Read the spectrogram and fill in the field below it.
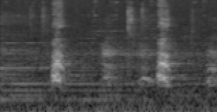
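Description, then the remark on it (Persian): A wild dog standing beside a man in a lit courtyard beyond large iron gates barks aggressively twice, sharp loud barks about a second apart, with fainter yelps in between and a low background rumble; no talking. “زیر نور حیات میتونستم مردی رو ببینم که کنارش یه سگ وحشی ایستاده بود و با عصبانیت واق میزد.”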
